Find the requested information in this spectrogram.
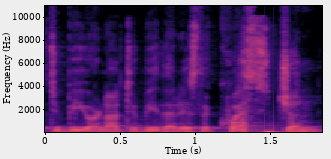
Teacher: eleventh syllable but because it's unstressed it doesn't throw off the rhythm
